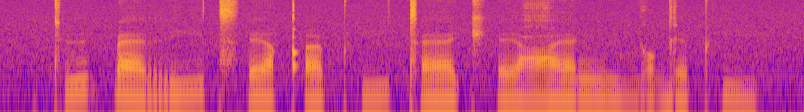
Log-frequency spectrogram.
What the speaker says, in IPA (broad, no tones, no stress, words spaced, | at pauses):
tʼʉk͡pæ rit͡sʼɛqʼɵ pʰi tʼæt͡ʃʼɛ ʕæŋ͡mʉʎɔɡɛ pʰi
